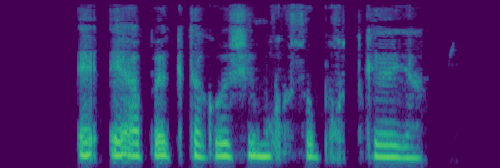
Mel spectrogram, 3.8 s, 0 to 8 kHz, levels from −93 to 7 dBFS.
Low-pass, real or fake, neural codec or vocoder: 7.2 kHz; real; none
